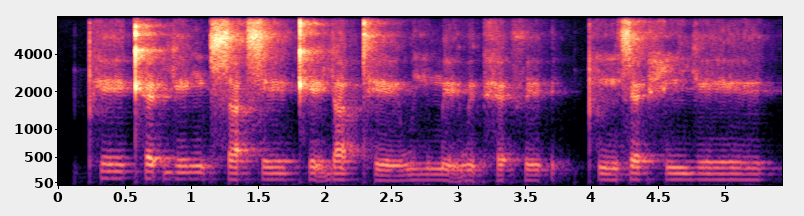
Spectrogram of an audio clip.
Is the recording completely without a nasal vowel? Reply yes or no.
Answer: no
